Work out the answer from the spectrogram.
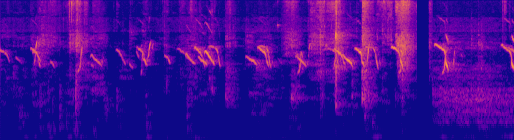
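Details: Chicks on a veranda, drinking water and chirping constantly: rapid high peeps, several birds overlapping, with tapping sounds and a brief noisy rustle near the end.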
